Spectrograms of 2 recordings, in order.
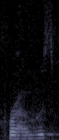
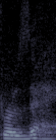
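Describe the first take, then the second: First: The word ends on its final consonant sound. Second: The word ends with an added 'ay' vowel. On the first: "not rose" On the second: "maybe it's rosé"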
